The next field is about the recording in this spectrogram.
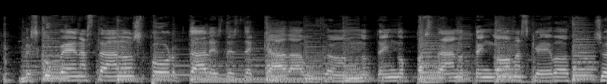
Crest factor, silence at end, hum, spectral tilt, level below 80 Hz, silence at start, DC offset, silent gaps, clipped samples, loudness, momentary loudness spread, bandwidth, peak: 16 dB; 0 s; none; -5 dB/octave; -46 dBFS; 0 s; under 0.1%; none; under 0.1%; -20 LUFS; 4 LU; 11 kHz; -4 dBFS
